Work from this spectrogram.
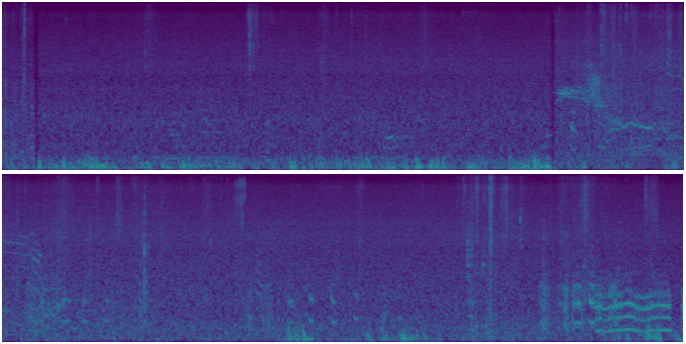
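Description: Chickens cluck softly at a distance over rustling outdoor garden background noise, with occasional clearer clucks and calls.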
